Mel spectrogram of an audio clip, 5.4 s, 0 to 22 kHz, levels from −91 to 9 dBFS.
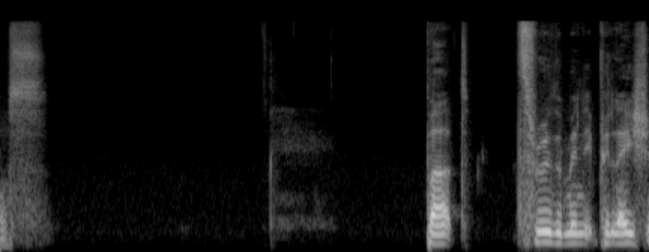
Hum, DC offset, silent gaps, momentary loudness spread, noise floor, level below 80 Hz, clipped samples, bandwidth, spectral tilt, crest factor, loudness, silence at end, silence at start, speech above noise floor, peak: none; under 0.1%; none; 16 LU; -77 dBFS; -74 dBFS; under 0.1%; 15.5 kHz; -5 dB/octave; 22 dB; -21 LUFS; 0 s; 0 s; 57 dB; -4 dBFS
